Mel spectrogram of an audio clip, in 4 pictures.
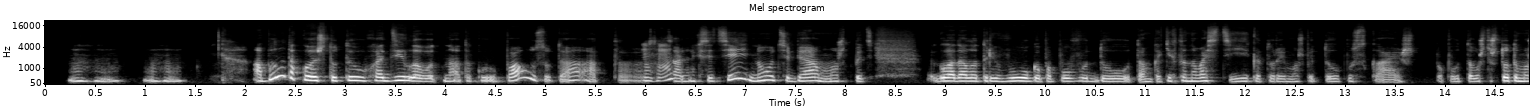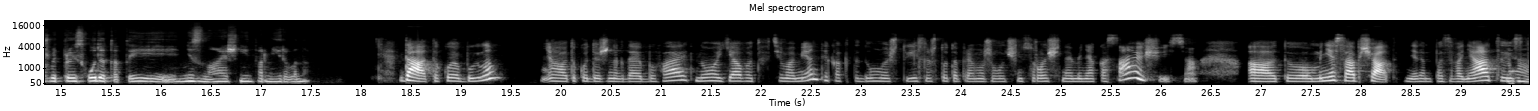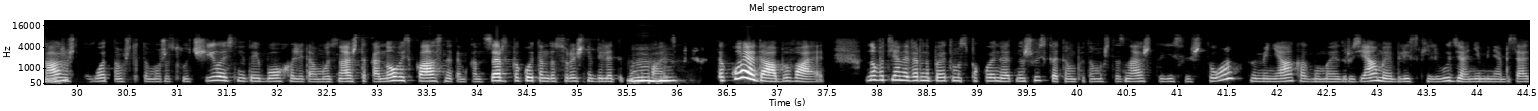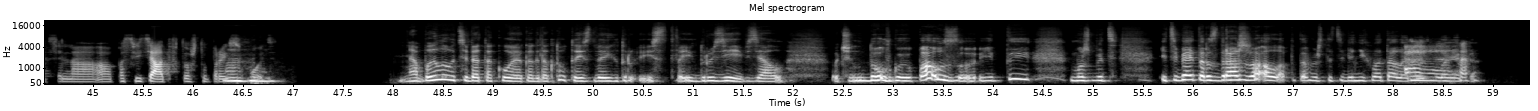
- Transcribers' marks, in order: laughing while speaking: "долгую паузу"; laughing while speaking: "раздражало"; laughing while speaking: "Ага"
- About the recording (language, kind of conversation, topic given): Russian, podcast, Как ты обычно берёшь паузу от социальных сетей?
